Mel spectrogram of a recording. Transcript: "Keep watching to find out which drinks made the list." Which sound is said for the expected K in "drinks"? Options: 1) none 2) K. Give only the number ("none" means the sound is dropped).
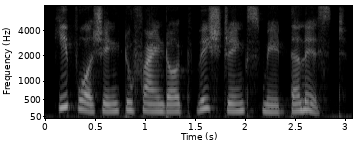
2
